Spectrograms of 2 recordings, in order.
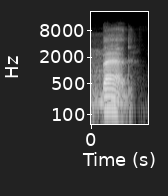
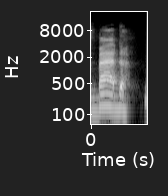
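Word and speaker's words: bad (בד): The cool part of that is that word alone in Hebrew is B-A-D, bad. – Really? That's the word for alone. Okay. – That's even how you pronounce it, is bad. Wow. With an extra emphasis on the D, bad.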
